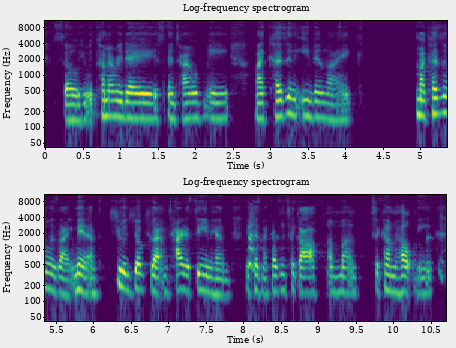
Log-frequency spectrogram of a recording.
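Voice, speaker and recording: A woman speaks at a moderate pace with a very deep, low pitch. Her intonation is monotone and flat against a quiet background. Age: 40s. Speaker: breast cancer survivor sharing testimony. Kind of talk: testimony. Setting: live video stream. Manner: casual, conversational.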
